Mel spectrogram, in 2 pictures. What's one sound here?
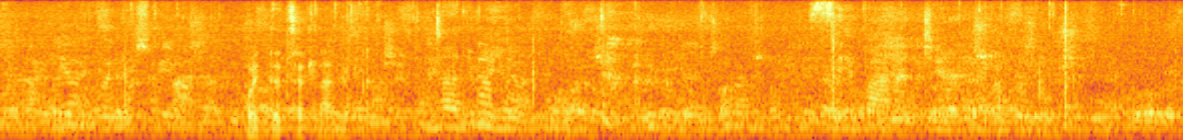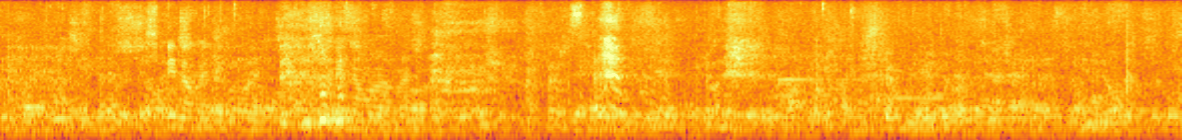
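Young women talk and laugh close by, with animation.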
